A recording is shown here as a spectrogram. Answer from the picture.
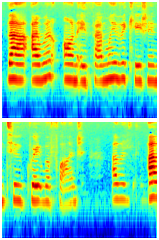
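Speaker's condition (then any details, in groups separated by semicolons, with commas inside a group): Cerebral palsy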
